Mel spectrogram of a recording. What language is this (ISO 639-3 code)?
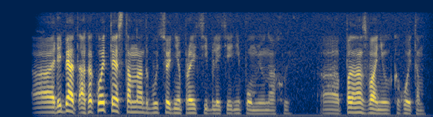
rus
